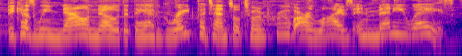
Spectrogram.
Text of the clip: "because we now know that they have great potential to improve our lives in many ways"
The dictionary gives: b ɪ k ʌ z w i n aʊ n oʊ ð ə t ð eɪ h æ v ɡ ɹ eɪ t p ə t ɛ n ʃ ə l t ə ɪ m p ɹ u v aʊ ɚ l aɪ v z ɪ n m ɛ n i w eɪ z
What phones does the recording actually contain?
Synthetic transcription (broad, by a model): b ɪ k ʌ z w i n aʊ n oʊ ð ə t ð eɪ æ v ɡ ɹ eɪ t p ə t ɛ n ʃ l t ə ɪ m p ɹ u v aʊ ɚ l aɪ v z ɪ n m ɛ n i w eɪ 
